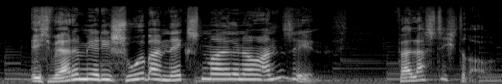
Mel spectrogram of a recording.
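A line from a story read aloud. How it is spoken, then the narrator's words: Caretaker calling after someone. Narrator (German): ruft der Hausmeister hinter ihm her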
